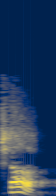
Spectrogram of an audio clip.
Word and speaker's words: Chih: is called Tai Chi Cha. Cha is that third word. It's spelled Chih, and it's pronounced cha like chuck wagon.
